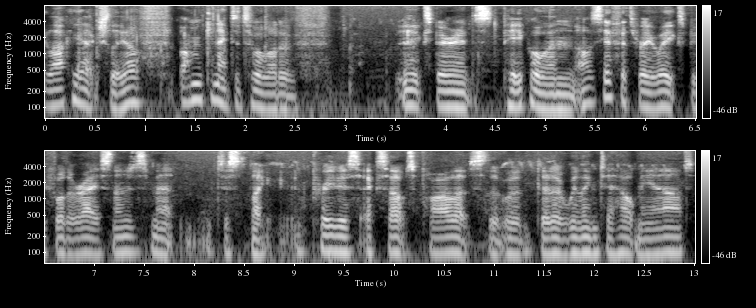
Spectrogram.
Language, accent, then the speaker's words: English; Canungra, Queensland, Australia; I grew up near Canungra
